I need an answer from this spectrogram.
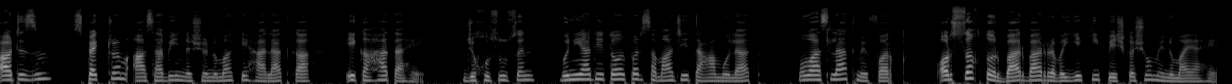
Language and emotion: Urdu, neutral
